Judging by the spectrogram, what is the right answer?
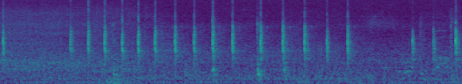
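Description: Electric fuel pump ticking steadily, about four to five sharp clicks a second, fainter for the first second. The pump is running and delivering fuel while the engine is not running.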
